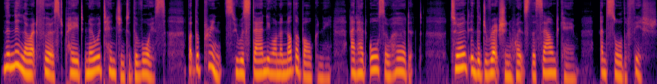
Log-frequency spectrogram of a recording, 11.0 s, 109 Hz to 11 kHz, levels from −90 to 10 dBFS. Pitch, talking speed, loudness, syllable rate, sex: 200 Hz, 190 wpm, -19 LUFS, 5.5 syllables/s, female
